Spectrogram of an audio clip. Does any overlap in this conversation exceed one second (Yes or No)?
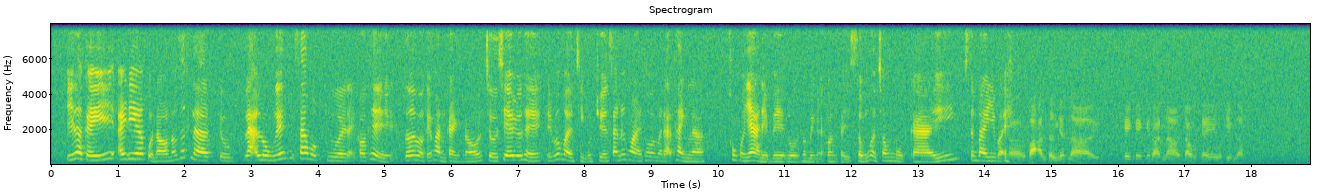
No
